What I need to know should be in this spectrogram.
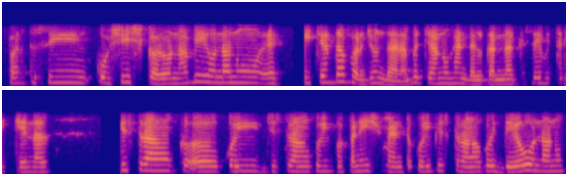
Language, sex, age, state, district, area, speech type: Punjabi, female, 45-60, Punjab, Tarn Taran, urban, conversation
